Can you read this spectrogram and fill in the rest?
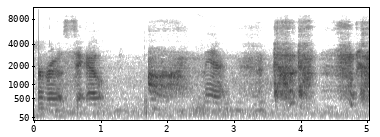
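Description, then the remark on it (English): Several raspy, voiced coughs come in separate bursts, moderately loud, with short pauses between fits and no talking. “He didn't ask for coughing.”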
